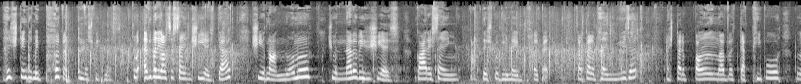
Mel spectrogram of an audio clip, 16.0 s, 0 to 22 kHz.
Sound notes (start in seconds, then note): 1.1 audience applauds; 9.2 audience applauds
